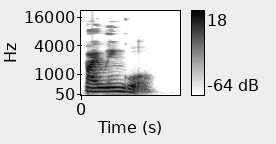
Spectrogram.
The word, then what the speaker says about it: bilingual: Bilingual. When you see D-I-T-R-I or B-I as prefixes, they will be pronounced most often die, try, buy, not B, tree, D. So bilingual.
